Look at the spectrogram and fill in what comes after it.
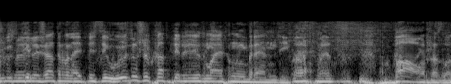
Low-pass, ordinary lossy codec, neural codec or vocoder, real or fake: none; none; codec, 16 kHz, 4 kbps, FunCodec, trained on Chinese and English, 50 frames a second; fake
